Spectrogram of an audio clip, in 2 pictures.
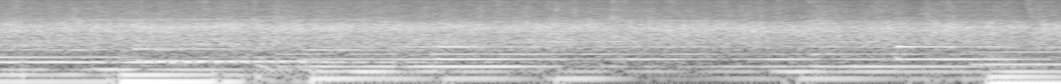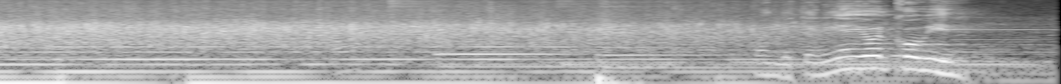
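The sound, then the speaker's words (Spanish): An audience claps for the Lord during a church service in a dense, steady wash of applause over sustained keyboard chords, continuing for about ten seconds before a voice briefly rises at the end. “Dale un mejor aplauso al Señor esta noche.”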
